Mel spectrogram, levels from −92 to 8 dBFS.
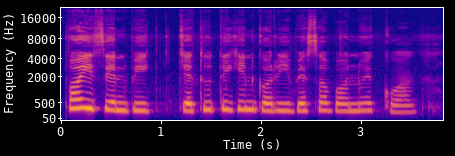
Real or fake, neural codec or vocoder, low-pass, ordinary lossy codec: real; none; none; none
